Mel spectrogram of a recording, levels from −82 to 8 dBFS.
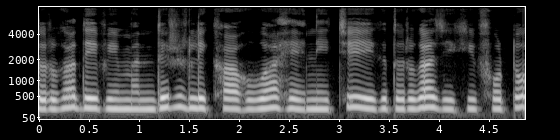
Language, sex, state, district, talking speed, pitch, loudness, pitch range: Hindi, female, Odisha, Khordha, 160 wpm, 215 Hz, -15 LUFS, 205-230 Hz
